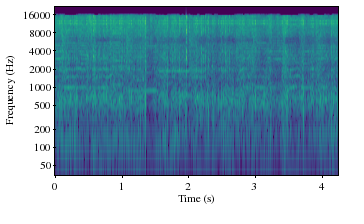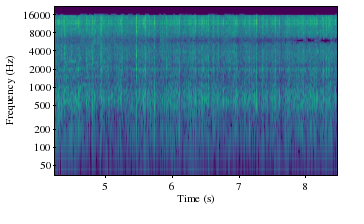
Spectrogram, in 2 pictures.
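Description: Shopping cart's wheels rattling and rumbling over city pavement as the cart is hauled along at a run, picked up through a camera strapped to the cart's front.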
